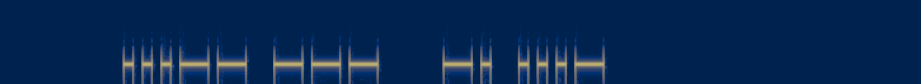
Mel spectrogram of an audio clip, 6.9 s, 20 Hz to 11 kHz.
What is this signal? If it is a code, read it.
Morse code, heard as a keyed tone, about 17 wpm, 700 Hz. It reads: 3O NV
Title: Winter Field Day Exchanges Encore 17wpm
